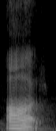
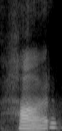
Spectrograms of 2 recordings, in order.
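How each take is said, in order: First: The word begins with a vowel, h silent. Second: The word begins with an audible h sound. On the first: The speaker calls it right. "where H is silent. ... we say R" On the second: The speaker calls it wrong. "We don't read it as har"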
